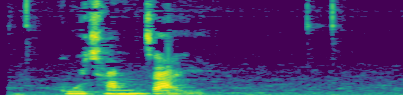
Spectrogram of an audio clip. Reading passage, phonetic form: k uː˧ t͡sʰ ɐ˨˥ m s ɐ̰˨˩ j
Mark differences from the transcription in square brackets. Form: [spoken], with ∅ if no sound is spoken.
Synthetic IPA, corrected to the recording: k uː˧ t͡sʰ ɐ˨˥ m [t͡s] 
